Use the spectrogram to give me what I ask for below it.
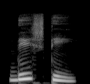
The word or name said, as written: ದಿಷ್ಟಿ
